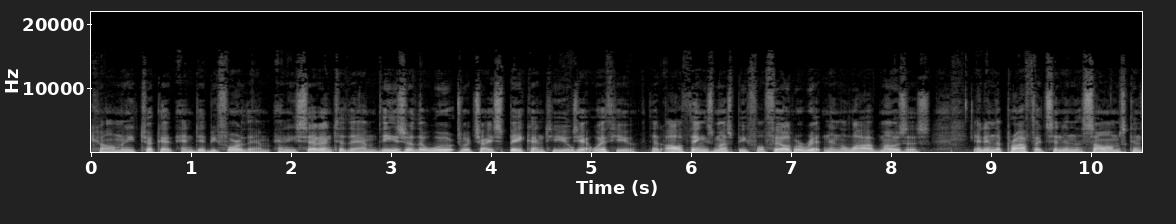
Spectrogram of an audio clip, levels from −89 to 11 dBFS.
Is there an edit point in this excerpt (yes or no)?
yes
